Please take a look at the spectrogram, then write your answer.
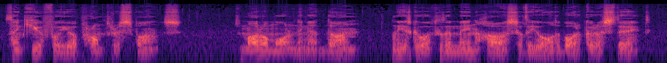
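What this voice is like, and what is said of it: Deep gravelly voice, foreign accent. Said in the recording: “a deep, gravelly voice, inflected with some kind of foreign accent.”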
